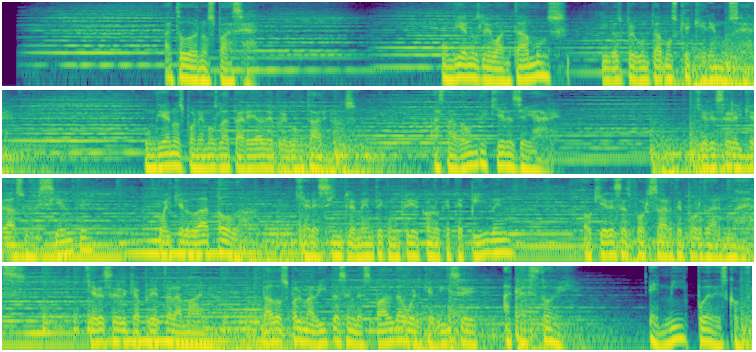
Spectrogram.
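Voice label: male, narration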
